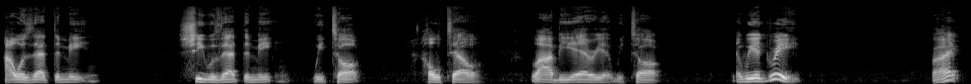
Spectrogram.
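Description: A man in his fifties with a gravelly voice and a New York accent, telling a story in slangy, emphatic, streetwise interview talk. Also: lowish voice, unhurried, long pauses, fairly bright tone, no room sound, clean studio sound. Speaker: interview guest. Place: small indoor recording studio, dry sound.

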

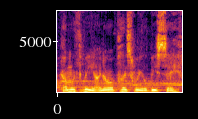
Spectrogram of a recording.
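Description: A man's voice: on the high side, fast talker, close to an everyday voice. An actor with an American accent playing a determined young man surviving in a jungle adventure game. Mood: reassuring. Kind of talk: video game cutscene acting. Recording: loud background music.

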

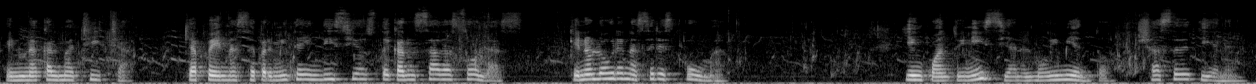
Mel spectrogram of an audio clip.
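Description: A woman's voice: medium pitch, measured pace, warm tone, a little hiss or hum. A woman narrating a literary radio play from a script.

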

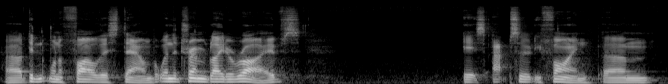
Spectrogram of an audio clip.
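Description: A man's voice: lowish voice, measured pace. A man in his thirties, plainly and practically talking through saw blade tests in his woodworking workshop. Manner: plain, practical, thinking aloud. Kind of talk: workshop tool review.

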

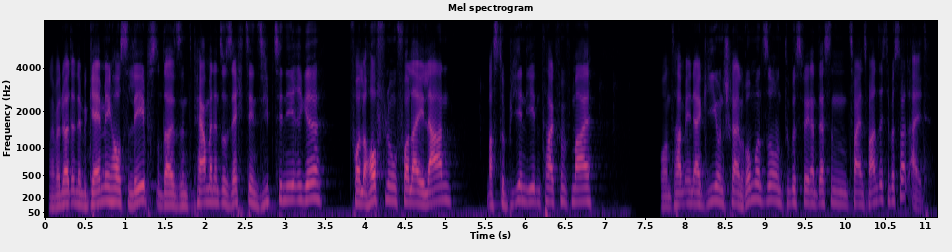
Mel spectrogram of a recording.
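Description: A man's voice: fairly high pitch, fast, clear, resonant tone. A man in his twenties streaming a video game from his room on a headset, chatting casually and thanking viewers. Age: 20s. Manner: chatty, self-mocking, reads out chat and thanks subs. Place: home gaming room.

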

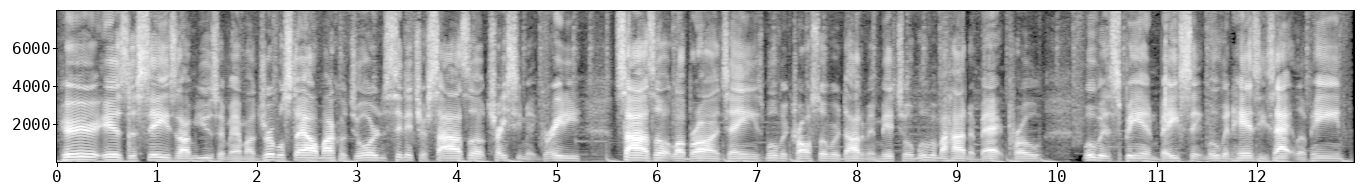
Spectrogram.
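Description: Young male gaming streamer with a slightly low voice, stuffy from a cold; relaxed, chatty delivery to his viewers, faint music under him. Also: normal speed. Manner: laid-back, addresses viewers as y'all, fillers like man and bro. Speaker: gaming YouTuber. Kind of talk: casual game walkthrough. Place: home gaming setup, gaming chair.

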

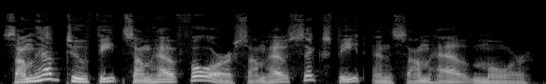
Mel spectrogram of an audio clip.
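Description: An older man reading a children's picture book aloud in an expressive, sing-song way with deliberate pauses. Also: low voice, no room sound, studio quality. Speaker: storybook reader.

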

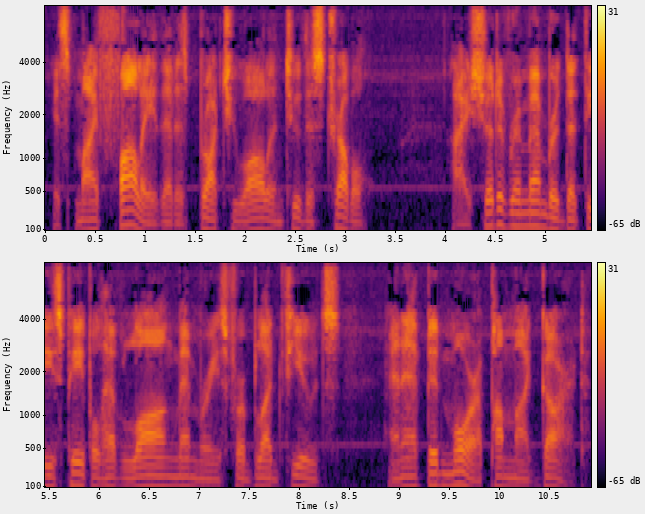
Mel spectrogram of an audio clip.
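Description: Guy narrator doing a tough english lord explorer, clipped, forceful, lowish voice. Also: measured pace. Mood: bitter. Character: bold English lord, iron-nerved adventurer, grim and self-reproachful.

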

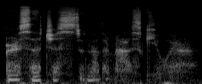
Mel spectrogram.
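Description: A woman playing a teasing, obsessed female detective in a whispery, deliberate ASMR roleplay. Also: sharp tone, close to an everyday voice. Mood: teasing, probing. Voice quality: breathy, whispery. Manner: slow, deliberate, teasing, pausing. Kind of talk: ASMR roleplay, scripted intimate monologue.

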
